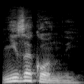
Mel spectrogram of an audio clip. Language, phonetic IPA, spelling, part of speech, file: Russian, [nʲɪzɐˈkonːɨj], незаконный, adjective, Ru-незаконный.ogg
- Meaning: unlawful, illegal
